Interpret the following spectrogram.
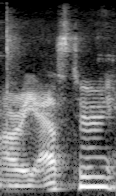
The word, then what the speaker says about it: Ari Aster: Midsommar is directed by, I believe this is how you pronounce his name, Ari Aster, and it is the second film that I've seen from him.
